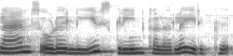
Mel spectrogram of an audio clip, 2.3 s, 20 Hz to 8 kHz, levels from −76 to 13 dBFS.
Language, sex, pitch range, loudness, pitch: Tamil, female, 195-220 Hz, -12 LUFS, 210 Hz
